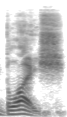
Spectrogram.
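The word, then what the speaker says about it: Bleich: You say Bleach. Bleach. Okay. You're saying that, you know, that's how you pronounce it.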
